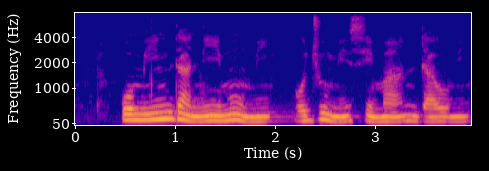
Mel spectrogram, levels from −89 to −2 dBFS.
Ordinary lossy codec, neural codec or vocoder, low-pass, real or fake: none; none; 7.2 kHz; real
